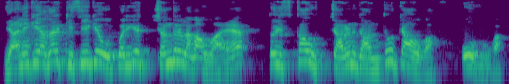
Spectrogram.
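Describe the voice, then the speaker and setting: A man's voice: high voice, sing-song, normal speed. A man teaching grammar for exams, drilling vowel sounds and checking often whether his students have understood. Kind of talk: exam-prep Hindi grammar lesson.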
